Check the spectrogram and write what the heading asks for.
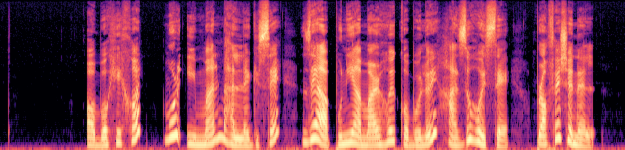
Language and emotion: Assamese, happy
